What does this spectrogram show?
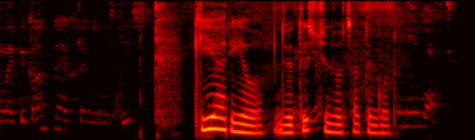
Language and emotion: Russian, neutral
